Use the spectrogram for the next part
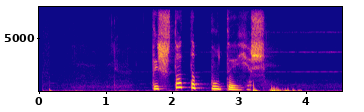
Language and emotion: Russian, angry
